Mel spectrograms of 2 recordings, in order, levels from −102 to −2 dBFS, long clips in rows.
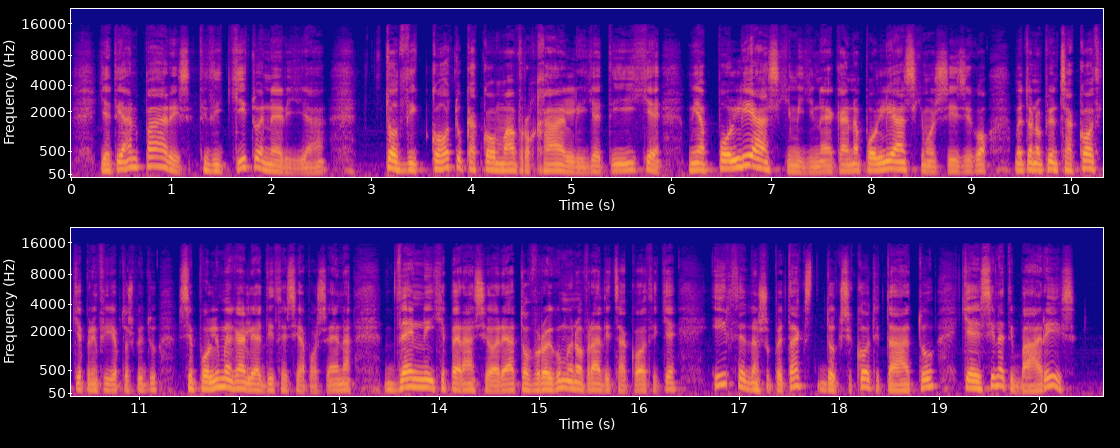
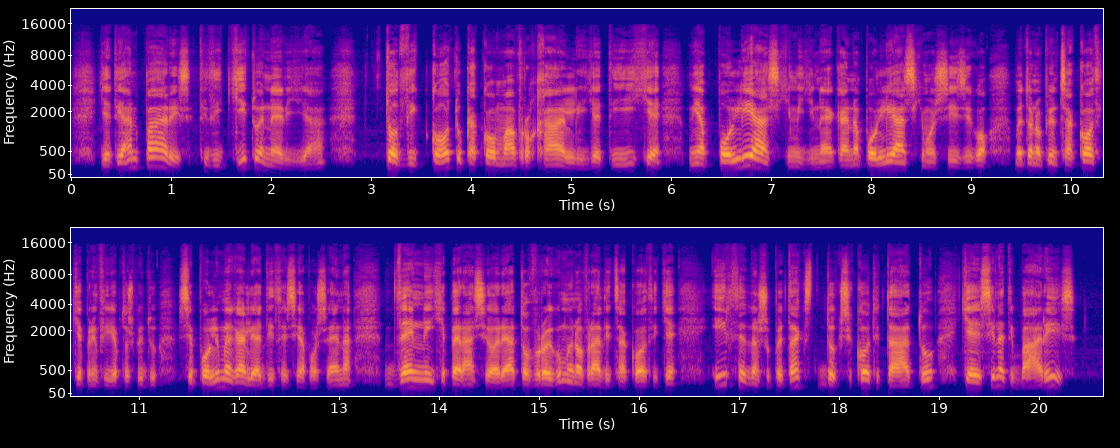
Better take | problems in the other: first | thin; very; fading below 400 Hz

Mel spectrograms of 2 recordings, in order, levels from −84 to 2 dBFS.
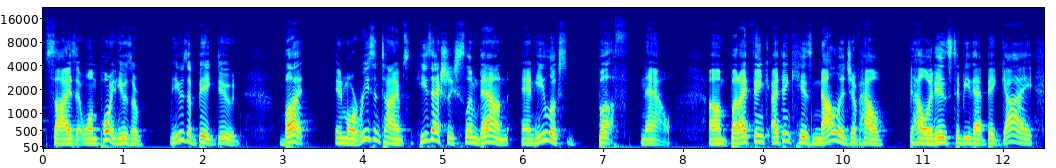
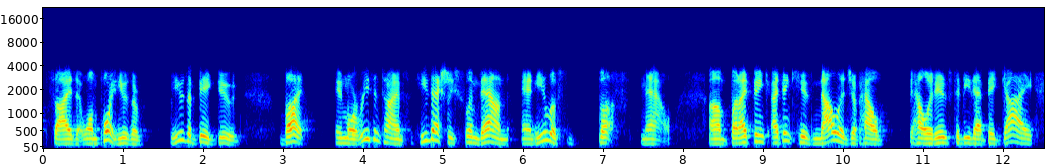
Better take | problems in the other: first | phone-call audio; poor line; nothing above 3 kHz

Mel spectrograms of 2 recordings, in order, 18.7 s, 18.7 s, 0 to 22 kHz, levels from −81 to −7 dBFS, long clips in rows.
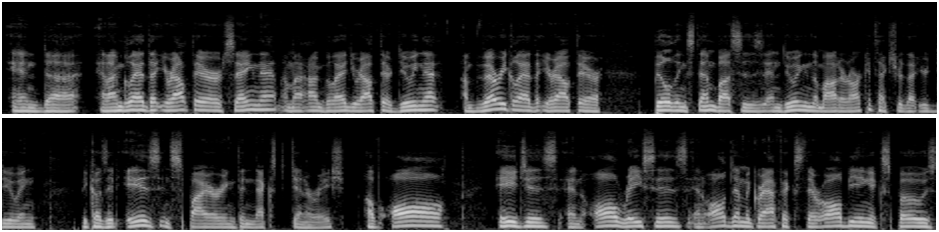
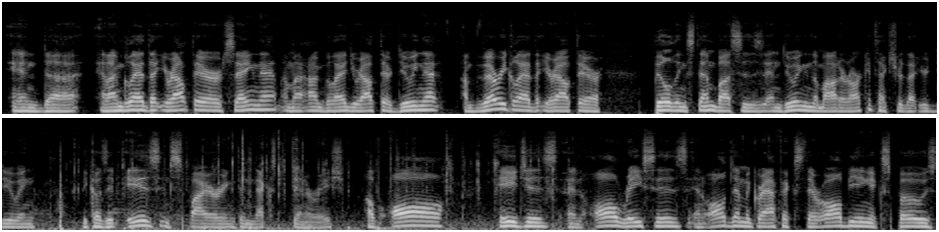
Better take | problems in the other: first | keyboard typing; noticeable; from 9.5 to 15 s; peak 9 dB below the speech

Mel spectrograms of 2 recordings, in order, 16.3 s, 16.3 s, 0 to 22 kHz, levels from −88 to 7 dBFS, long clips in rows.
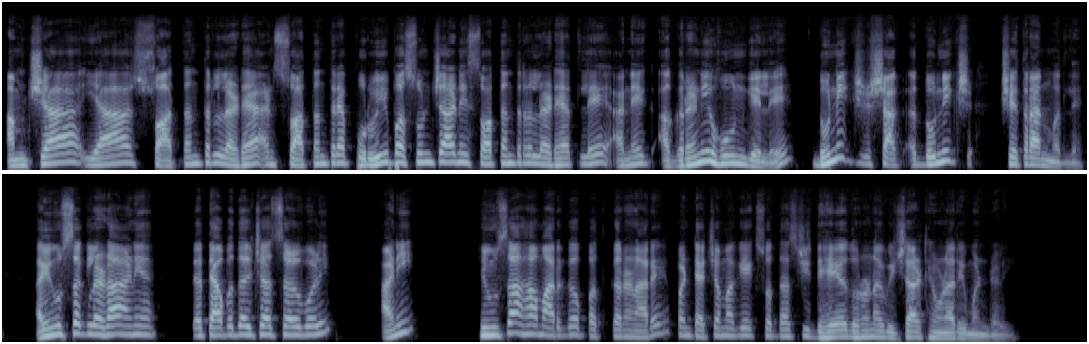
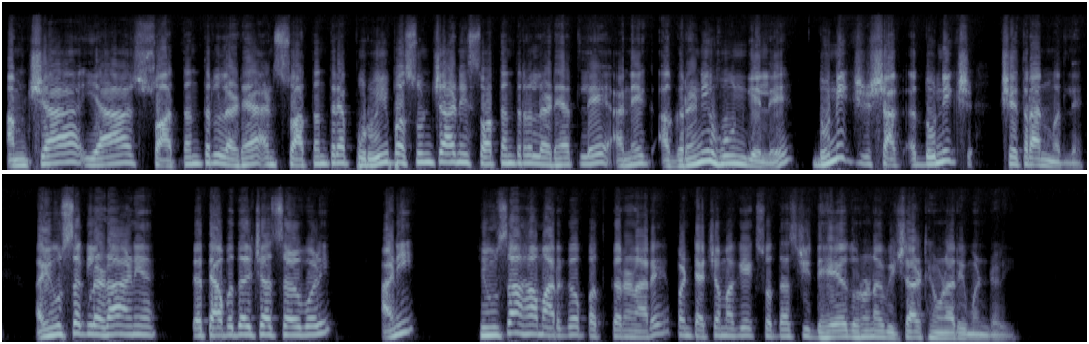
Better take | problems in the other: first | distortion; slight; 10 dB below the speech

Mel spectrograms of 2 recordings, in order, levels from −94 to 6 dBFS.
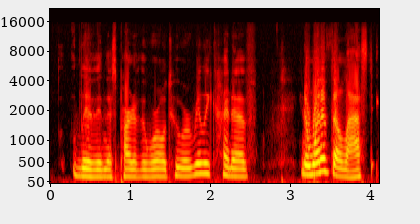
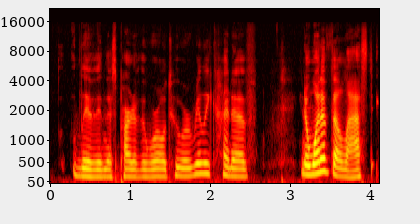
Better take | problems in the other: second | distortion; slight; 3% of the sound clipped

